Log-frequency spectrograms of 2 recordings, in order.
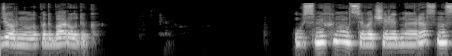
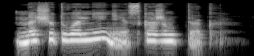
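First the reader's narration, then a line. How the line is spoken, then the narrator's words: Thoughtful drawl. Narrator (Russian): протянул задумчиво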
